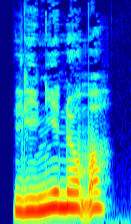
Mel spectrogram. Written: linjenummer

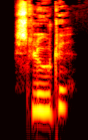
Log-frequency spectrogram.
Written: sluttet

